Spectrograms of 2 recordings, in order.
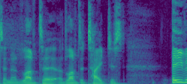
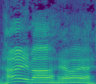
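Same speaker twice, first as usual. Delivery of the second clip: higher, louder cheery hello; bright phone greeting; 8 semitones higher, 7 dB louder, slower than usual. Retold or imitated. Son ringing mum, chirpy phone greeting. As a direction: sound chirpy to get the kids back.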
